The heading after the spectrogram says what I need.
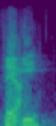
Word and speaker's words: Feige: It's a hard G. Is it a hard? Feige?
